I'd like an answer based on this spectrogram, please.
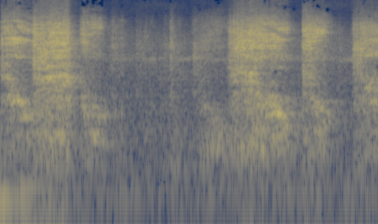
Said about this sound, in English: These are the freakish snarls of the oil bird, which spends its whole life in the dark. These birds live in caves in Trinidad and South America and fly out at night to search for food. The oil bird is adapted to this lifestyle.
